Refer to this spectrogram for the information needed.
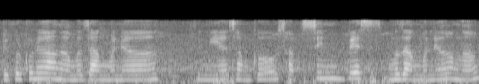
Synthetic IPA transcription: bepʰɯɾkʰonɯaŋamɯzaŋmanɯ | sʰɯŋijasamkʰɯwsap̚sinbesmɯzaŋmanɯaŋɯ

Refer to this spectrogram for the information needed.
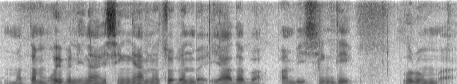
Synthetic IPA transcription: mɐtɐmojbɐninaisiŋjamnɐt͡ʃot̚lɐnbɐjadɐbɐ̰b̥ambisiŋdiuɾum

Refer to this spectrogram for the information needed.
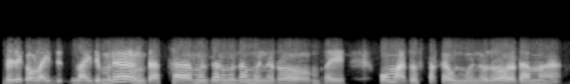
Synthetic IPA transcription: beɾikawlajlajdɯmɯnɯŋdatʰamɯzaŋmɯzaŋmɯnɯɾɔmpɾajkɔmadɔstakajunmɯnɯɾɔdama

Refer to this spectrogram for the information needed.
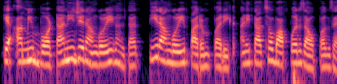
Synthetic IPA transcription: kiʔamibɔʈanid͡ʑiɾãŋɡoɭiːɡʱalt̪at̪ːiːɾãŋɡoɭiːpaɾəmpaɾiːkaɽ̃it̪at͡sɔʋapəɾd͡zawpək̚d͡zaj

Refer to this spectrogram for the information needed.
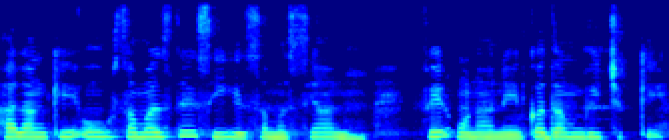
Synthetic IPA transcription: haːlãːŋkɪʔoːsəməd͡ʒd̪eːsiːɪsːəməsjaːnũːpʰɪɾʊnãːneːkəd̪əmʋiːt͡ʃəkːeː

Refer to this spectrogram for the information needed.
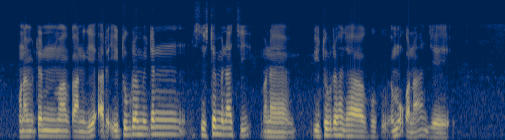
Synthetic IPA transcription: ɔnamit̪̚ʈɛnmakanɡɛʔa̰ɾ̰juʈubɾɛmit̪̚ʈɛnsisʈɛmːɛnat͡ʃimanɛ | juʈubɾɛɦɔ̃d͡ʒaɦakɔɛ̰mɔ̰ʔkanad͡ʒɛ

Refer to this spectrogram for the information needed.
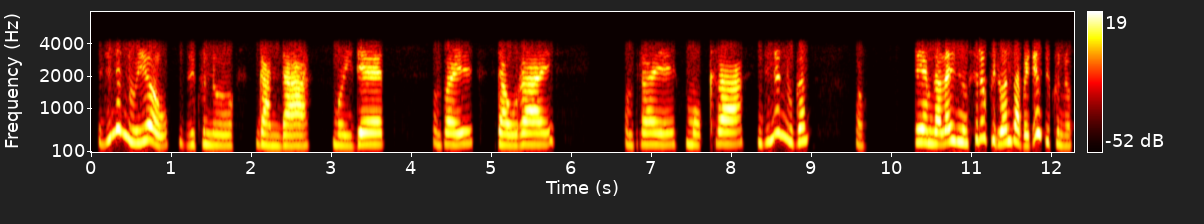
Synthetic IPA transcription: zinanujowzikʰunu | ɡanda | mɔjdet̚ | ampʰaj | dawɾaj | ampʰɾajmɔkʰɾazinɯnuɡan | w | demlalajzinuŋsiɾɯwpʰilɔnzabajdezikʰunu

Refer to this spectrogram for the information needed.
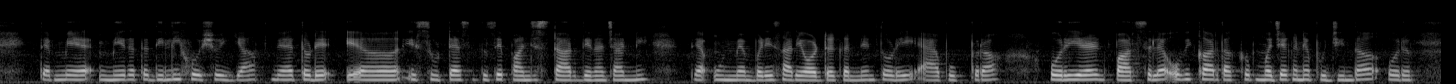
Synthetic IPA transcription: t̪eːmmeːɾaːt̪aːd̪ɪlːiːxoːʃɦoːijaːmɛ̃ːt̪ʰoːɽe | ɪsuʈɛːst̪ʊsẽːpəɲd͡ʒsʈaːɾd̪eːnaːt͡ʃaːniːt̪eːʔʊnmɛ̃ːbəɽeːsaːɾeːɔːɖəɾkəɾneːt̪ʰoːɽeːʔɛːpʊpɾaː | oːɾeːɾəpaːɾsəlɛːʔoːʋiːkaɾt̪əkməd͡ʒɛːkənːeːpʊd͡ʒĩːnd̪aːɔːɾ

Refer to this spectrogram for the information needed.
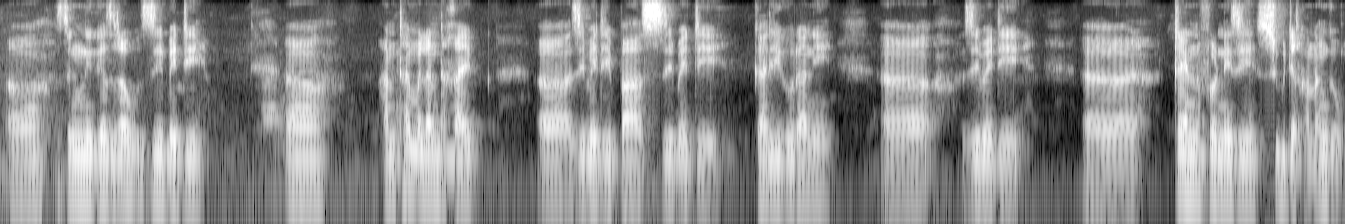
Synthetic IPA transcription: zɯŋniɡɯzɾawzibajdi | hantʰamilantʰakʰaj | zibajdibaszibajdi | ɡ̥aɾiɡuɾani | zibajdi | tɾenpʰɯɾnizisubidaɾkʰanaŋɡɯw

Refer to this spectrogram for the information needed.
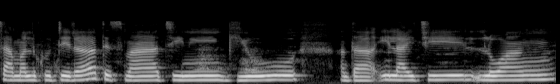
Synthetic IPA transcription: samʌlkuʈeɾʌt̪esmat͡siniɡʱu | ʌnt̪ʌilajt͡ʃiloaŋ

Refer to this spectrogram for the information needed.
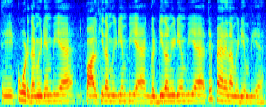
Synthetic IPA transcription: t̪eːkoːɽeːd̪aːmiːɖijəmbiːɛː | paːlkiːd̪aːmiːɖijəmbiːɛːɡəɖːiːd̪aːmiːɖijəmbiːɛːt̪eːpɛːɾẽːd̪aːmiːɖijəmbiːɦɛː

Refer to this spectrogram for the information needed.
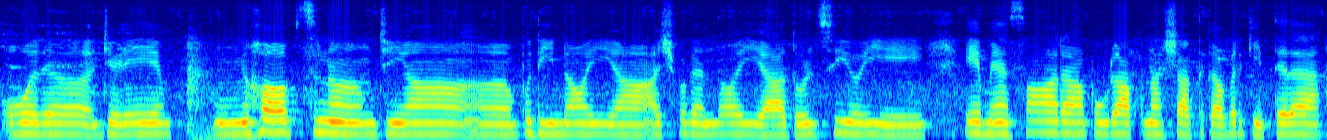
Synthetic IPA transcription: ɔːɾd͡ʒeːɽeː | ɦəpsnəd͡ʒɪjãːbʊd̪iːnãːɦoiːaːə̰ʃʋəɡənd̪aːɦoːiːaːd̪ʊlsiːɦoːiːeː | eːmɛ̃ːsaːɾaːpuːɾaːəpnaːʃət̪kəʋəɾkiːt̪eːd̪aː

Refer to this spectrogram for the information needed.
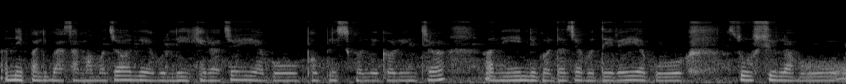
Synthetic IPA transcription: nepalibʱasamamʌd͡zʌleʌbʌlekʰeɾʌt͡sʌĩʌbʌpʰʌblisɡʌrneɡʌɾint͡sʰʌ | ʌniːnleɡʌrd̪at͡sʌĩʌbʌd̪ʱeɾʌjʌbʌ | sosijʌlʌbʌ

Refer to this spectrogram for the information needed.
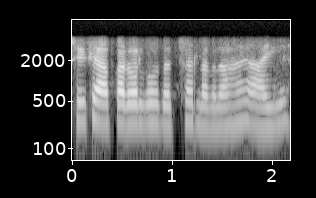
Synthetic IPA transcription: ʈʰiːkʰɦɛaːp̚kaɾoːlbɐɦʊt̪ɐtːʃʰalɐɡɾaɦaɦɛaːie

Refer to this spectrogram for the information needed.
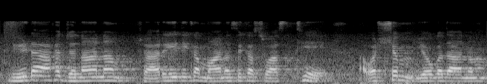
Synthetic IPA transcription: biːɽaːɦɐ̆d͡ʒɐnaːnaːmʃaːɾiːɾikɐmaːnɐsikɐsʋaːst̪ʰjeː | ɐ̰ʋɐʃjɐmjoːɡɐd̪aːnɐm

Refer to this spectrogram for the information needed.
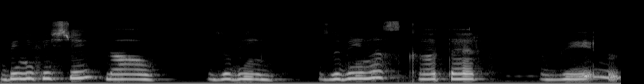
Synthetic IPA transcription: binifiʃɾinaːw | zubin | zubinaskʰat̪ɐɾ

